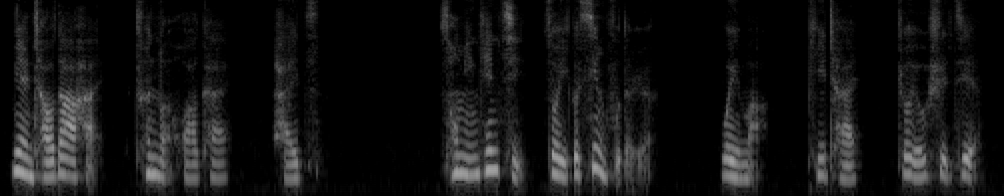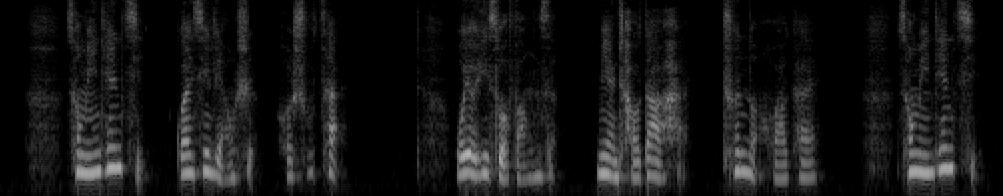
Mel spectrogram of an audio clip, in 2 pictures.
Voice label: 诗歌

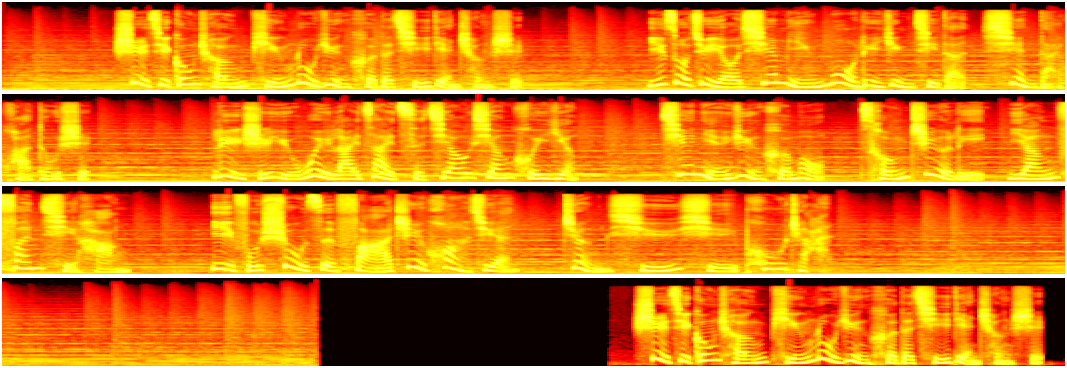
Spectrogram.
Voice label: 专题 大气 沉稳 成熟 城市 宣传片

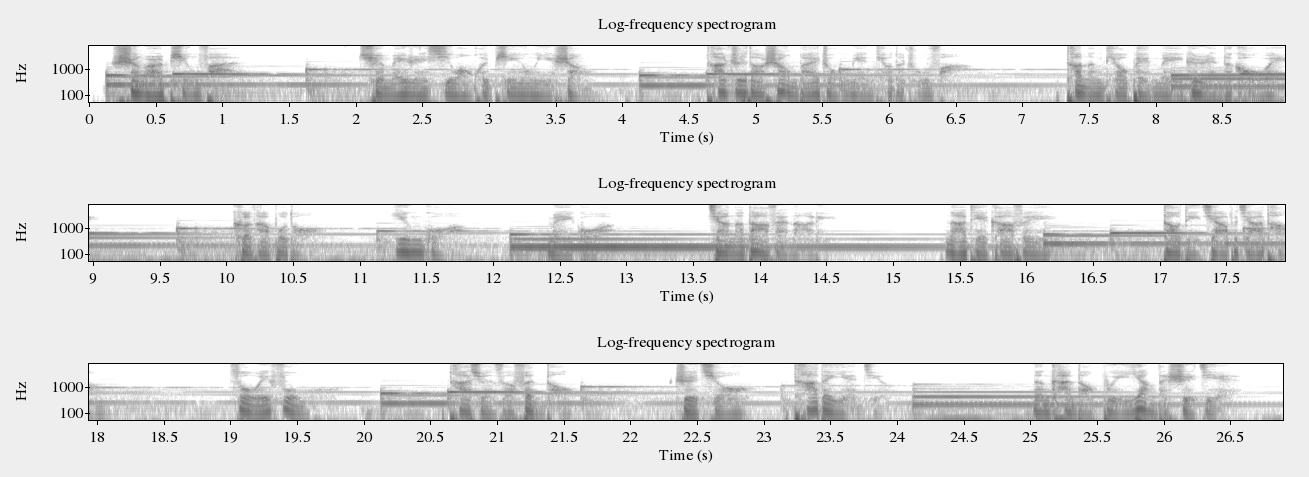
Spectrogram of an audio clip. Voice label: 舒缓宣传片配音

